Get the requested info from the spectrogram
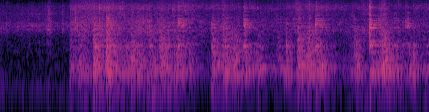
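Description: Curry leaves and chopped onions sizzling in hot oil in a steel pan, with many short sharp crackles as the leaves spit. It starts under a second in, after a near-silent moment.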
